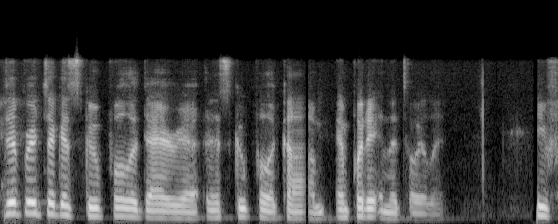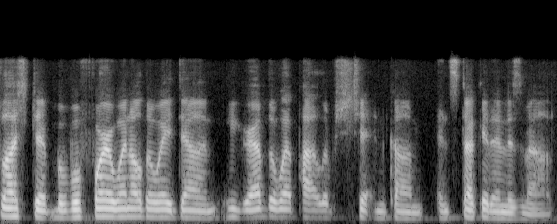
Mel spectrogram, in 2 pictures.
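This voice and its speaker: Young guy casually reading out a story n bantering, medium pitch, dull lo-fi mic. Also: normal speed, a bit bright, no room sound. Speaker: co-host reading fan fiction aloud. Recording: dull lo-fi voice chat audio.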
